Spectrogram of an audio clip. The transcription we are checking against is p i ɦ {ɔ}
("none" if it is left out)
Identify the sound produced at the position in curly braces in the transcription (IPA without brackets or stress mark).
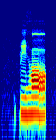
ɔ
